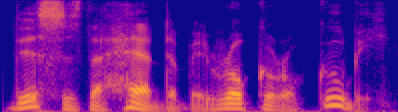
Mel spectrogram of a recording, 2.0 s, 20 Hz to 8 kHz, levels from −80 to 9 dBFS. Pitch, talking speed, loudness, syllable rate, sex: 115 Hz, 240 wpm, -17 LUFS, 5.9 syllables/s, male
